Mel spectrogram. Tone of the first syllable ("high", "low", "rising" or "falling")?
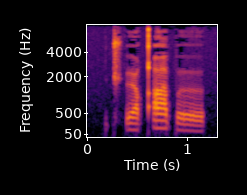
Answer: low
